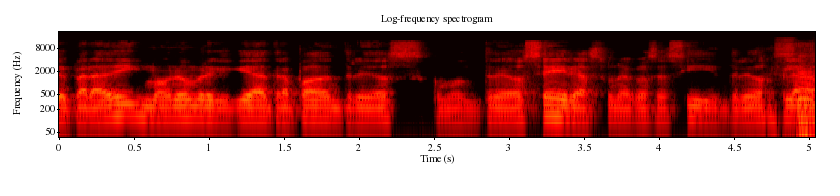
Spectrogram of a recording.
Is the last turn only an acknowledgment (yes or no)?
no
